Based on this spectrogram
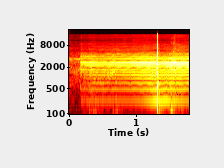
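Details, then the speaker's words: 1950 AN/GRC-26 military tube radio under restoration, with weak tubes awaiting replacement: steady harsh buzz at fixed pitch with rich overtones starting and stopping abruptly; radio makes noise but not working properly, cause unconfirmed. "so yeah okay it's making noise but it's not a happy camper yet"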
